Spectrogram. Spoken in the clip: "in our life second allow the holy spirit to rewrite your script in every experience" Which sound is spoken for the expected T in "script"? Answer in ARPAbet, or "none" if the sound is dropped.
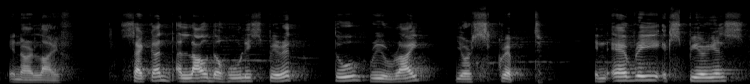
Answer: T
